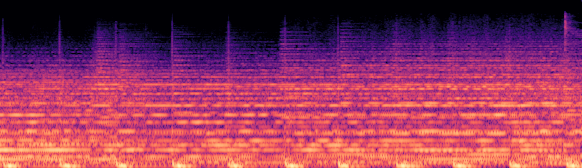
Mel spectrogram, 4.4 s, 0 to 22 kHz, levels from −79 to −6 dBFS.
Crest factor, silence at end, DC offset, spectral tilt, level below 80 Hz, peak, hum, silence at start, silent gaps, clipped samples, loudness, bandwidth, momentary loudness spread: 12 dB; 0 s; under 0.1%; -5.5 dB/octave; -20 dBFS; -2 dBFS; none; 0 s; none; under 0.1%; -15 LUFS; 14 kHz; 3 LU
